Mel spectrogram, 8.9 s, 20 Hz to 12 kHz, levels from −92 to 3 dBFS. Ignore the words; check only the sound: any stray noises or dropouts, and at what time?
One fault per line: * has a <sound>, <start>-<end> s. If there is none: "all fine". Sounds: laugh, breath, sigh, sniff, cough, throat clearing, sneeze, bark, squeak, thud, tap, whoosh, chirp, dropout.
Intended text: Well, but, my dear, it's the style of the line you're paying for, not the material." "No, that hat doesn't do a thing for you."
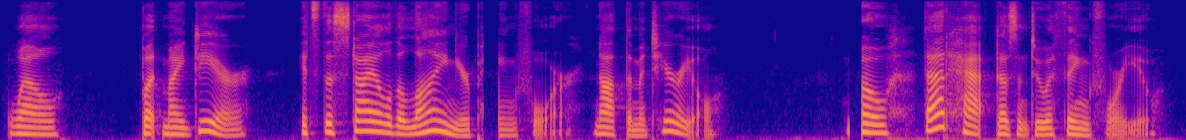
* has a dropout, 3.6-3.7 s
* has a dropout, 6.4-6.5 s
